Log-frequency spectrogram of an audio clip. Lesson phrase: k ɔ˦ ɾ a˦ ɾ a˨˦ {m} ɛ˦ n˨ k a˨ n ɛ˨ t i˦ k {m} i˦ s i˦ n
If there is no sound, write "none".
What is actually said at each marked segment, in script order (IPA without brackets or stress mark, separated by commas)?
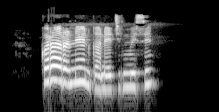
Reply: n, m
